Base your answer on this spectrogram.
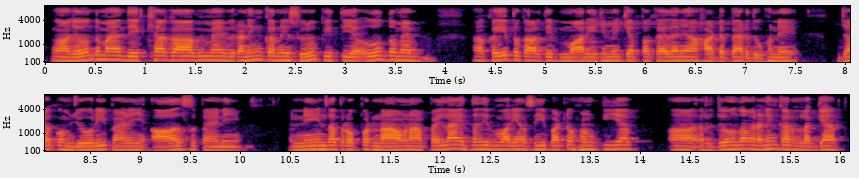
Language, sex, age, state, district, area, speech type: Punjabi, male, 18-30, Punjab, Mansa, rural, spontaneous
